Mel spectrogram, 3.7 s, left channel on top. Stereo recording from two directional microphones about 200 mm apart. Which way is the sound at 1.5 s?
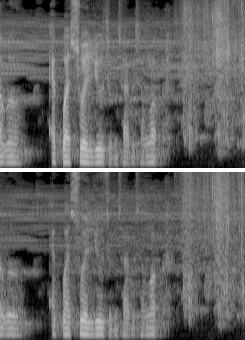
20° right (ahead or behind).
